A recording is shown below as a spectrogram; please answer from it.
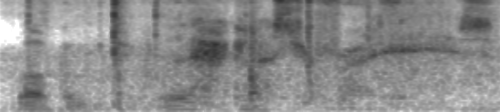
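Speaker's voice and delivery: slow, low whisper; hushed show intro. Pretend. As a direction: whisper the show's welcome, drawn out.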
